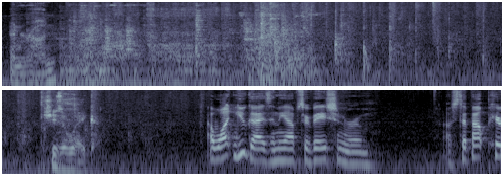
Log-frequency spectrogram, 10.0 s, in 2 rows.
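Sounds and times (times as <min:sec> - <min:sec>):
speech: 0:00.2 - 0:02.0, 0:05.4 - 0:06.0, 0:07.1 - 0:08.8, 0:09.4 - 0:09.9
elevator mechanism rumbling: 0:00.5 - 0:08.9
metal clanking and rattling: 0:00.6 - 0:07.0
sharp clicks and knocks: 0:00.7 - 0:05.4.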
